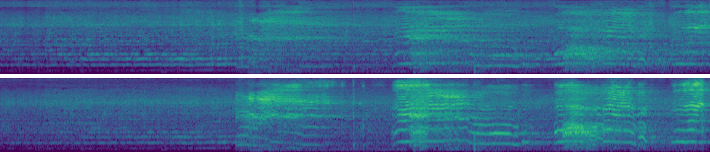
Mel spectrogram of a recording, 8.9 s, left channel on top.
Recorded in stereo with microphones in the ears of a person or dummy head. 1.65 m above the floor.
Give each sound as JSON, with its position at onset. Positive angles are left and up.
{"t": 0.0, "sound": "an insect", "side_deg": 70, "distance_m": 1.5}
{"t": 2.9, "sound": "a baby crying", "side_deg": -55, "distance_m": 1.0}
